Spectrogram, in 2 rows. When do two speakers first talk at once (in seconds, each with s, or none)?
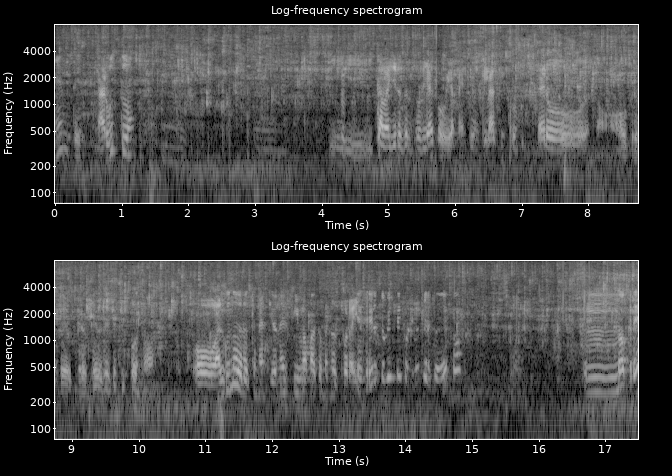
none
